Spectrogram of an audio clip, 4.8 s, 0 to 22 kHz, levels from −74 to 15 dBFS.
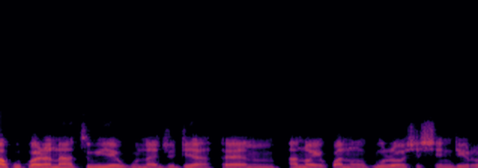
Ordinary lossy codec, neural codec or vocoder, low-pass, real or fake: MP3, 48 kbps; codec, 16 kHz, 4 kbps, FunCodec, trained on Chinese and English, 50 frames a second; 7.2 kHz; fake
